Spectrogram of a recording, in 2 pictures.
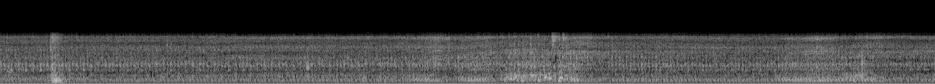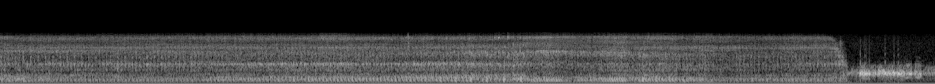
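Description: Car engine running at idle while the car creeps slowly along a rough forest track, with a sharp click about half a second in.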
